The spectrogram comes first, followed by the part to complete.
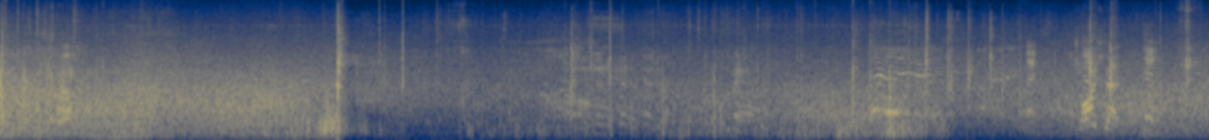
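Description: Spectators' noise and chatter, then about four seconds in a single sharp crack as a baseball bat strikes the pitch. After it come a quieter stretch of scattered faint knocks and brief voices.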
